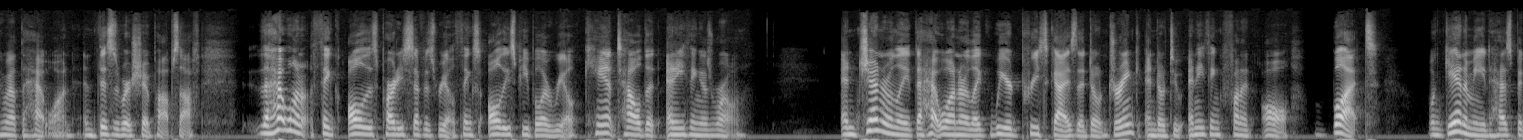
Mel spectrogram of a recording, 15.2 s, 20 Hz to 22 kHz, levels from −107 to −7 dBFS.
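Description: No technical faults can be heard anywhere in the speech recording, and the signal stays continuous and stable throughout.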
